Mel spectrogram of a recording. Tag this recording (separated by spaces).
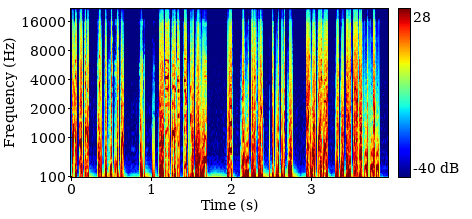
murderbreak core coleco glitch circuit-bent just-plain-mental bending rythmic-distortion experimental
